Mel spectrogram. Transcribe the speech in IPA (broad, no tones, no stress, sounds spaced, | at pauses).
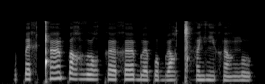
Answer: p ɛ x ǃ œ̃ p ə ʁ ɦ u ʁ k œ x œ b œ p o b œ ʁ ǀʰ ə̃ zʲ õ x ə̃ ʁ ŋ u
